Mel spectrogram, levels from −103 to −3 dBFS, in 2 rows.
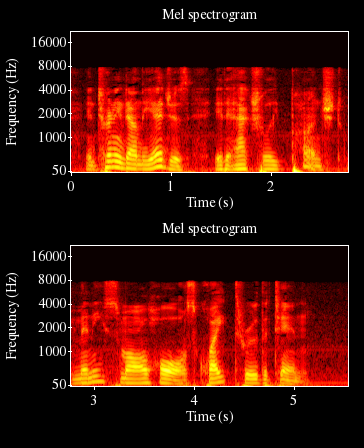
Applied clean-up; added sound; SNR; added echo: none; none; none; none.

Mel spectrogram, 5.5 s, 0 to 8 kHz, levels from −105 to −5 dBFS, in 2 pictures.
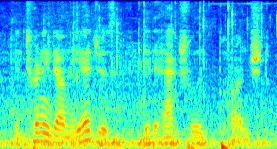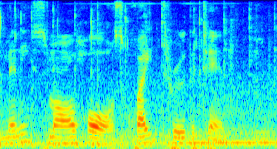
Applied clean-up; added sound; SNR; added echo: none; Motorcycle; 5 dB; none.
